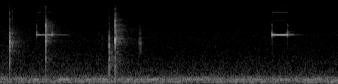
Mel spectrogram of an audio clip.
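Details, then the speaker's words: Simulated role-play bedside nurse exam of a patient with a cold: a digital thermometer gives short high electronic beeps and clicks on finishing a reading of 97.6 in a quiet room. "Okay, taking your temperature now."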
